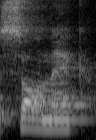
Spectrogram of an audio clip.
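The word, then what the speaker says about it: samekh: Okay, so now we come to the somek, which I confused before. This is an S sound, S, somek, somek.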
